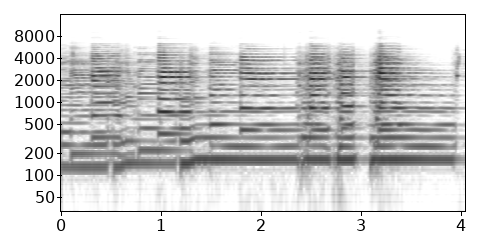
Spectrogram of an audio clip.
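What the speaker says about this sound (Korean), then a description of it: "다음 프리셋, 웨이브즈라는 소리입니다." An Enya Inspire smart guitar plays on its clean Waves preset, warm shimmering chords ringing close and loud, with a few brief gaps between strums and no talking.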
